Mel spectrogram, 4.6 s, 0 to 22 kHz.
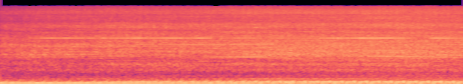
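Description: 1988 Ford Mustang GT's 5.0-litre V8 idling steadily.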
